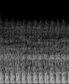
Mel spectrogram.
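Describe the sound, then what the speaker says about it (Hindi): A Royal Enfield Guerrilla 450 motorcycle idles with a steady, even exhaust thump, its pulses close and fairly loud, with no voices over it. "और एग्जॉस्ट नोट आपको सुना देता हूँ"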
